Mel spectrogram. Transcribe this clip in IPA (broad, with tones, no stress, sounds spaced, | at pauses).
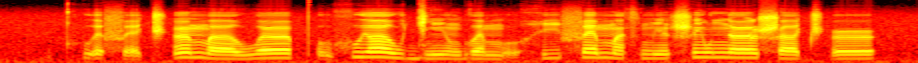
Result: kʷʰ ɛ̰˧ f ɛ̰˨ t͡ʃʼ œ̃˧ m ɐː˨ w œː˧ pʼ o̰˧ xʷ j ɐː˦˨ w d͡ʑ ĩ˨ ɡʷ ɛ˨ m o̰˨ h i˧ f ɛ˦ m ɐ̃˧ s m ĩ˧ ʂ ĩ˦ w n œː˦ ʂ ɐː˧ t͡ʃʼ ə˞˧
